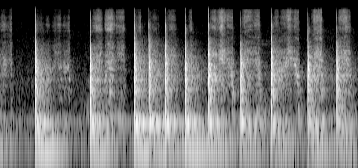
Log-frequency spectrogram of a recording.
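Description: Chalk writing on a blackboard: a quick, uneven run of sharp taps and short scratches, about two or three strokes a second.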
